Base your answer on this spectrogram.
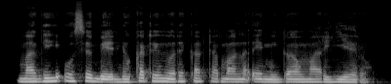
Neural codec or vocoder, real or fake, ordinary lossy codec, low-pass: codec, 44.1 kHz, 2.6 kbps, SNAC; fake; none; none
